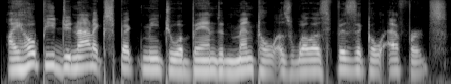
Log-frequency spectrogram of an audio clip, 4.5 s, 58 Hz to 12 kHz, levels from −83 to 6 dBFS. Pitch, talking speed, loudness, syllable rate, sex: 145 Hz, 200 wpm, -17 LUFS, 5.1 syllables/s, male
